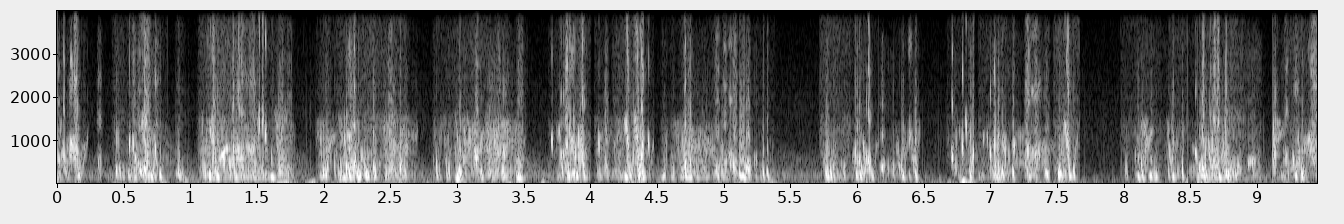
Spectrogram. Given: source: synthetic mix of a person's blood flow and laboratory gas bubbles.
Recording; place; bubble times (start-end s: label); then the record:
Doppler ultrasound of blood flow; subclavian vein
0.00-0.23 s: bubbles
0.29-0.35 s: bubbles
0.40-0.82 s: bubbles
0.88-0.99 s: bubbles
1.05-1.79 s: bubbles
1.94-2.71 s: bubbles
2.81-3.53 s: bubbles
3.68-4.47 s: bubbles
4.52-5.38 s: bubbles
5.71-6.47 s: bubbles
6.67-6.88 s: bubbles
6.90-7.67 s: bubbles
7.97-9.04 s: bubbles
9.11-9.46 s: bubbles
From the record:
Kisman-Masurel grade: 444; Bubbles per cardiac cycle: continuous sound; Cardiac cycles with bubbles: 100%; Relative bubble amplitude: maximal (0.775 to 0.999); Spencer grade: 4 (maximum detectable bubble signal sounding continuously throughout systole and diastole of every cardiac period, and overriding the amplitude of the normal cardiac signals); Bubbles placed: anywhere in the cardiac cycle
